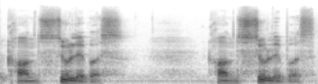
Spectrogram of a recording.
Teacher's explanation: Therefore, the accent goes on the antepenultima, the third from the end.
